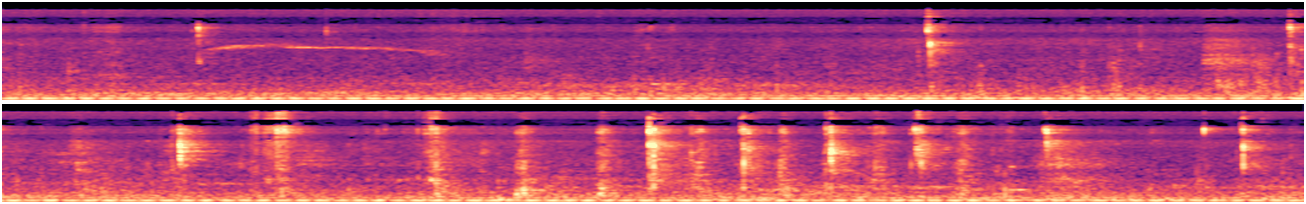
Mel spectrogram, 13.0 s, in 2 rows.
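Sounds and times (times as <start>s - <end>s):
steady low hum: 0.0s - 13.0s
wet chewing: 4.6s - 13.0s
crunchy onion bites: 6.4s - 12.9s.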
